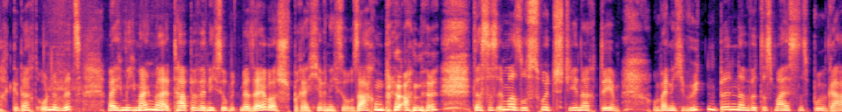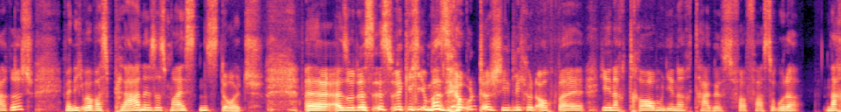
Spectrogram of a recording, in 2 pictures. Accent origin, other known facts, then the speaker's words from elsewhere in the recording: Vienna, Austria; Und ich kannte das, da wo ich groß geworden bin in Wien, dass es andersrum war.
